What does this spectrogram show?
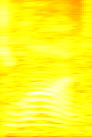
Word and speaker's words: yuan: It's pronounced yuan, by the way.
